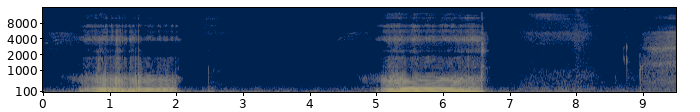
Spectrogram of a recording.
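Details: Person snoring in the morning while asleep: two deep, rumbling snores about four seconds apart with quiet breathing between, roughly 13 breaths a minute; recorded by a friend.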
